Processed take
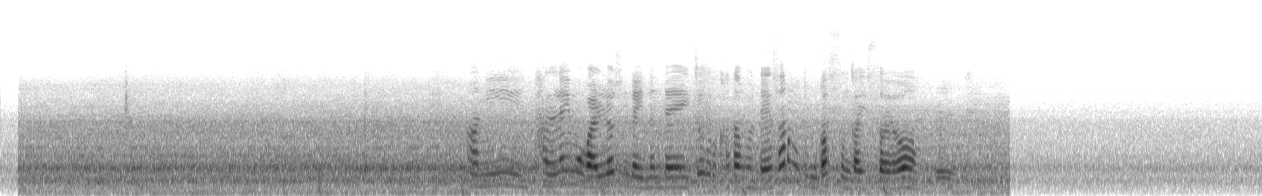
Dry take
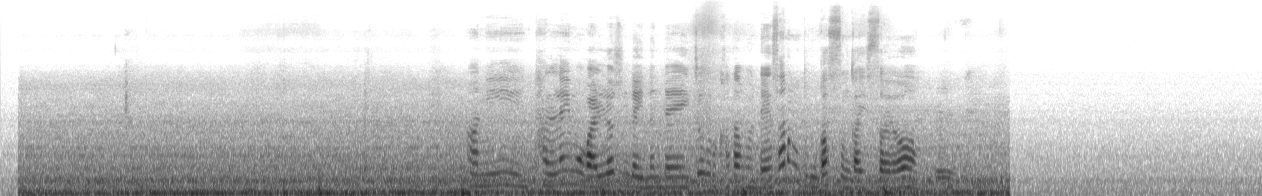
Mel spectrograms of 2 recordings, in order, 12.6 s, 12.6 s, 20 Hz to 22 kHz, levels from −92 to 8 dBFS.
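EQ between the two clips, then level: BPF 350–2800 Hz; bell 600 Hz +11 dB 0.48 oct; bell 1500 Hz +8.5 dB 0.85 oct; -5.0 dB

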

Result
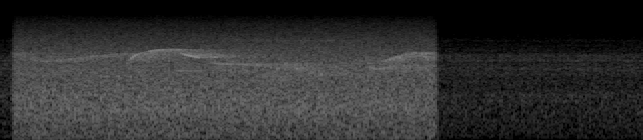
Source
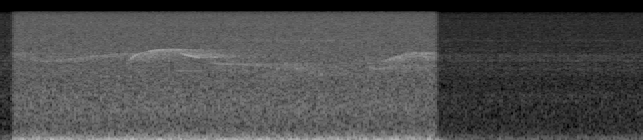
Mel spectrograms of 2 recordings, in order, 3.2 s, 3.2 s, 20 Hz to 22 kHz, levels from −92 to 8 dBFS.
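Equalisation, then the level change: BPF 290–3400 Hz; low shelf 370 Hz -4.5 dB; -5.0 dB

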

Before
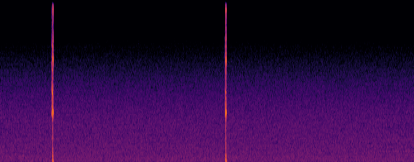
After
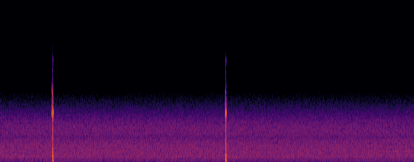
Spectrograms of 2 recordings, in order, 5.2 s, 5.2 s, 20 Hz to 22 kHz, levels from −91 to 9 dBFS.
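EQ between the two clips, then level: speaker cabinet 310–5100 Hz, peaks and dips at 380 Hz -9 dB, 560 Hz -6 dB, 3400 Hz -5 dB; +7.0 dB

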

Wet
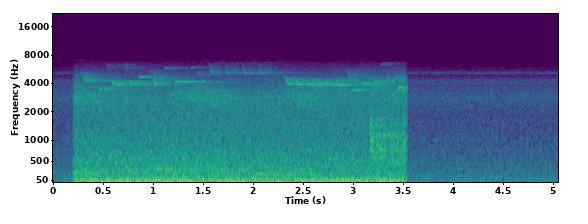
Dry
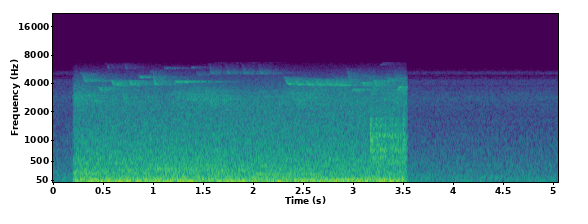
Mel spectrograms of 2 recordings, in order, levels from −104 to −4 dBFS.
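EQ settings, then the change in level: high shelf 3300 Hz +10.5 dB; -3.0 dB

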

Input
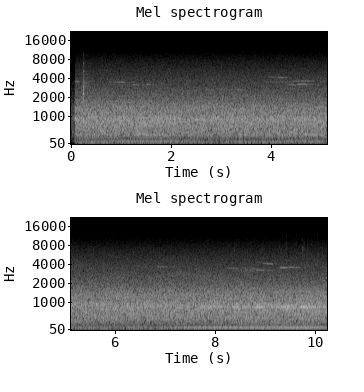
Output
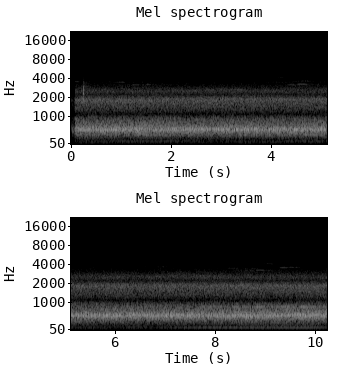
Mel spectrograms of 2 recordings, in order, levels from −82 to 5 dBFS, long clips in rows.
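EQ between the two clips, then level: vowel filter e; air absorption 380 m; +1.0 dB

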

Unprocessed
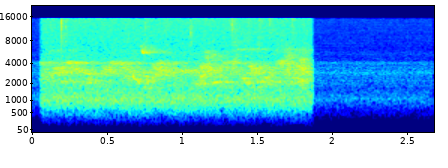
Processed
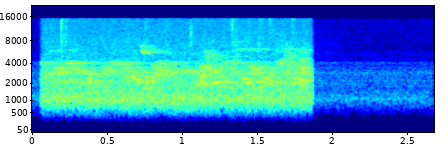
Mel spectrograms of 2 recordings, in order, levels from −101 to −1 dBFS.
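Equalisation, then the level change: dynamic EQ 6700 Hz, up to +4 dB, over -52 dBFS, Q 1.1; three-band isolator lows -21 dB, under 440 Hz, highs -13 dB, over 2400 Hz; high shelf 12000 Hz -3.5 dB; +2.5 dB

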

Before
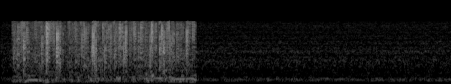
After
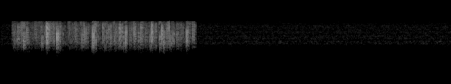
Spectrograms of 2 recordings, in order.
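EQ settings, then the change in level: steep high-pass 2500 Hz 48 dB/oct; LPF 6800 Hz 24 dB/oct; 0.0 dB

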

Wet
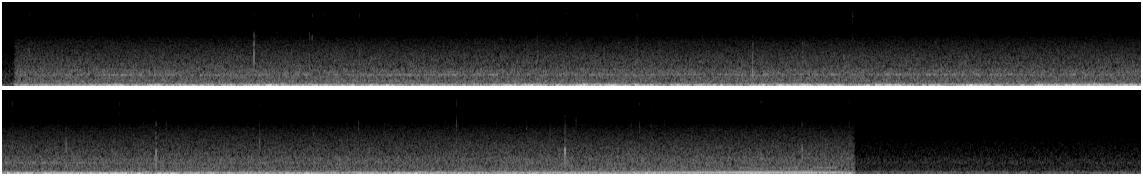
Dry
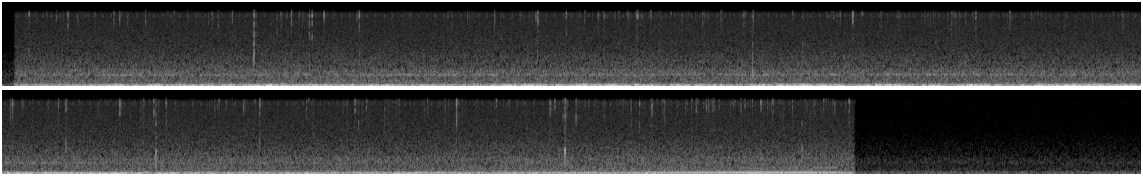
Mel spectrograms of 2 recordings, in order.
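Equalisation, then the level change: air absorption 450 m; 0.0 dB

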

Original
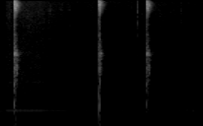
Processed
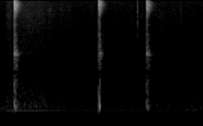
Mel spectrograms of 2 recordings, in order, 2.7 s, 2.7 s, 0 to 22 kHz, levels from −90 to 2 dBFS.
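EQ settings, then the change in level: resonant high-pass 600 Hz, resonance Q 5; fixed phaser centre 870 Hz, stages 4; +3.5 dB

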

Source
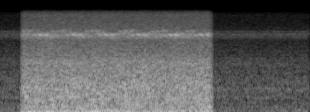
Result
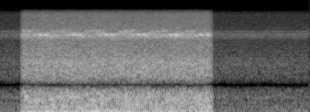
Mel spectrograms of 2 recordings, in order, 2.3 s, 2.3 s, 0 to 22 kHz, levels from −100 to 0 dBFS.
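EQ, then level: Butterworth band-stop 970 Hz, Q 1.4; high shelf 3200 Hz +8 dB; +5.0 dB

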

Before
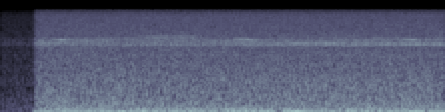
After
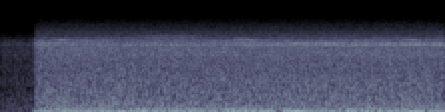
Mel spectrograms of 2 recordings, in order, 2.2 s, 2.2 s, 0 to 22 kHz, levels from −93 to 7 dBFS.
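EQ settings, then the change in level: ladder low-pass 4400 Hz, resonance 45%; +3.0 dB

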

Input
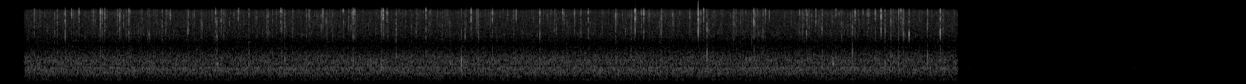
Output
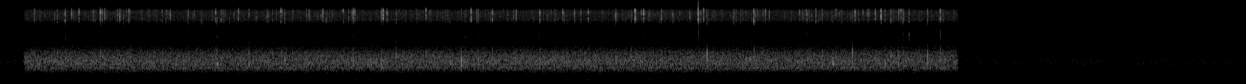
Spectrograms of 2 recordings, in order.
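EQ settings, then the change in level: EQ curve 210 Hz 0 dB, 360 Hz -29 dB, 880 Hz +9 dB, 1700 Hz +9 dB, 2400 Hz +1 dB, 5400 Hz -25 dB, 8200 Hz +2 dB; -4.5 dB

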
